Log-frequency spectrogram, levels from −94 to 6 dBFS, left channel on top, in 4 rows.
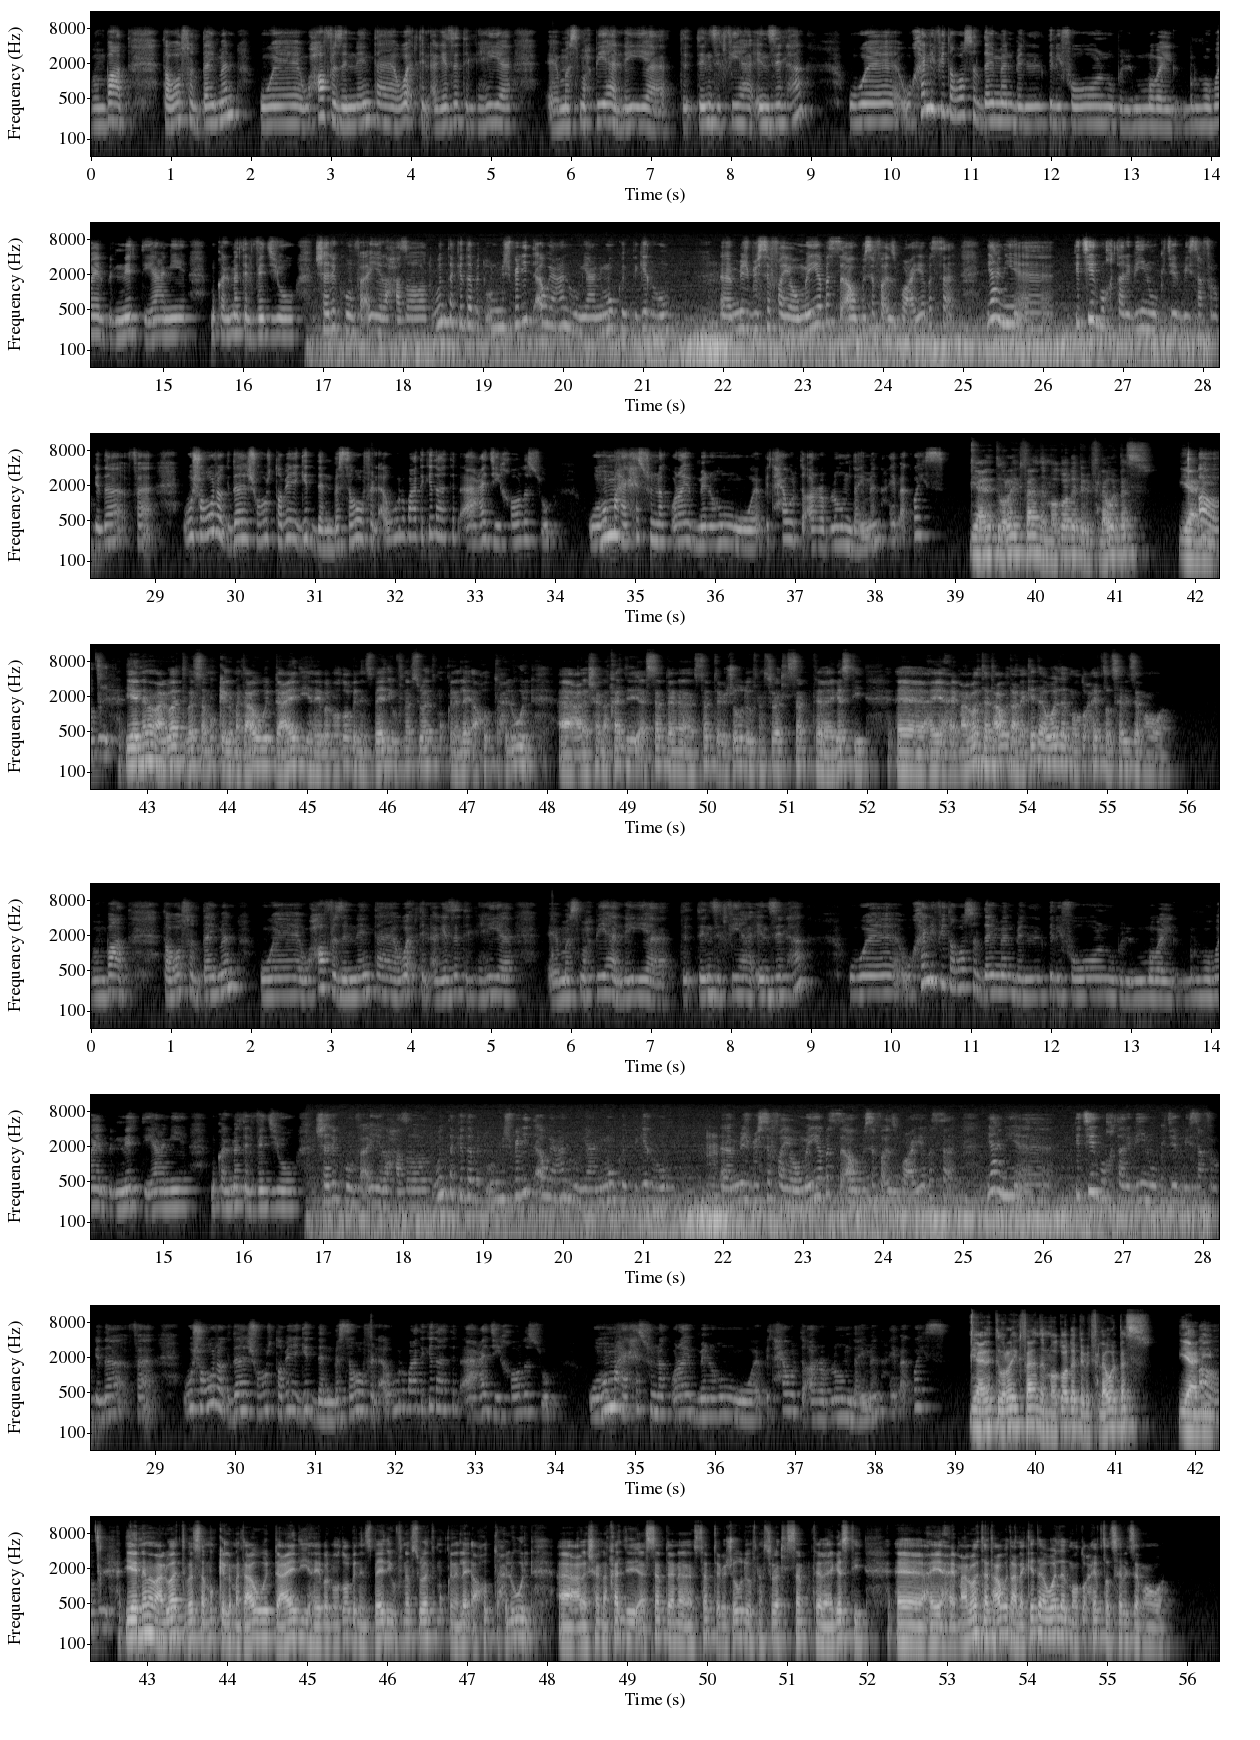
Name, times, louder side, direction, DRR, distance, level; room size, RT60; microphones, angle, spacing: voice 1, 0.0-8.9 9.2-21.4 21.7-26.1 26.4-33.9 34.4-38.9 42.0-42.6, left 5 dB, 35° left, 0.3 m, -39 dB
sound 1, 16.8-28.1, left 1 dB, 90° right, 1.1 m, -39 dB
voice 2, 39.2-41.4 41.8-42.2 42.7-55.7, right 5 dB, 50° right, 0.4 m, -31 dB
4.0 x 2.0 x 3.2 m
head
